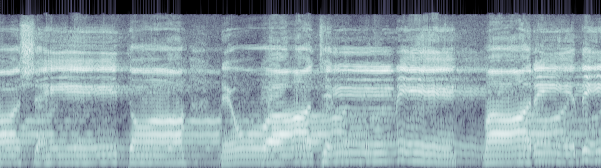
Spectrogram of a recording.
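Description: Men chanting a mawlid devotional song through microphones, with long, ornamented sung lines that slide in pitch over a steady low held note.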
